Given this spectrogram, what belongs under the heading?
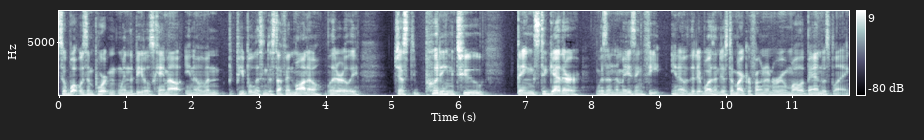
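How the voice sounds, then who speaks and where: With an American accent, a man in an unremarkable speaking voice talks at a fairly quick pace in a fairly low pitch and fairly even intonation, on a very clean recording with a silent background. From US, Pittsburgh. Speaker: podcast co-host, music producer. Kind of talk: casual chat.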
